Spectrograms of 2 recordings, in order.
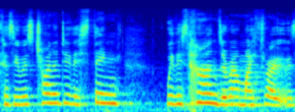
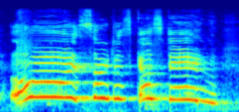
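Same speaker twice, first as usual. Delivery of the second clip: loud, high squeal of revulsion; disgusted outcry; 8 semitones higher, 8 dB louder, much slower than usual. Retold or imitated. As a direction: cry out in drawn-out, high disgust. Acted reaction to unwanted photo.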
